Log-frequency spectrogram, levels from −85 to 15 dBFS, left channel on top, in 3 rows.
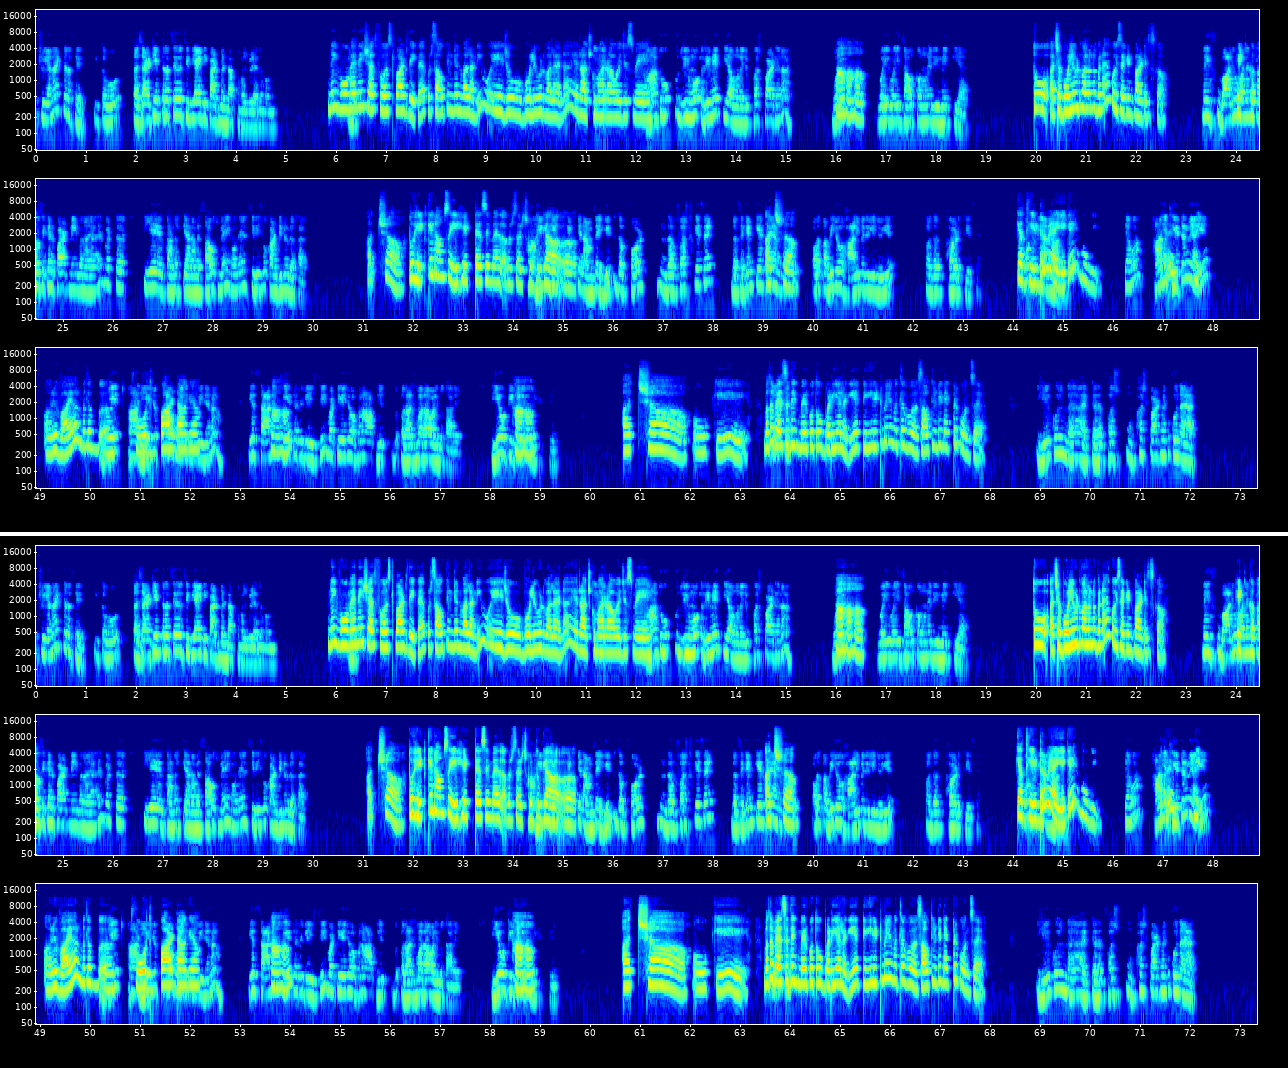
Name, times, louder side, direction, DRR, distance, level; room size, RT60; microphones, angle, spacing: voice 1, 0.0-1.7 1.9-4.8 6.2-6.4 11.1-11.4 12.2-15.1 15.9-16.2 16.8-18.6 23.3-26.2 26.6-29.8 34.3-34.9 35.3-36.6 36.9-38.0 38.4-39.6 40.0-41.6 42.3-43.2 44.2-45.1 46.2-47.9 50.2-52.6 53.2-57.4 58.0-59.4 63.6-64.0 68.9-72.1, right 1 dB, 5° right, 0.9 m, -39 dB
voice 2, 5.8-12.3 16.0-16.6 19.9-22.6 24.0-24.5 31.1-35.3 39.0-39.7 44.1-45.7 47.0-47.3 47.6-47.7 49.1-50.5 50.9-51.1 51.4-52.2 53.6-54.0 58.5-58.9 60.6-63.2 63.5-67.9, right 5 dB, 65° right, 0.5 m, -28 dB
3.6 x 2.1 x 2.7 m
head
